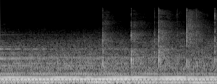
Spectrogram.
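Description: Electric and acoustic guitars sustaining a held chord, the band's ensemble letting it ring out at the end of the song. Scattered sharp clicks come in from about a second in.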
